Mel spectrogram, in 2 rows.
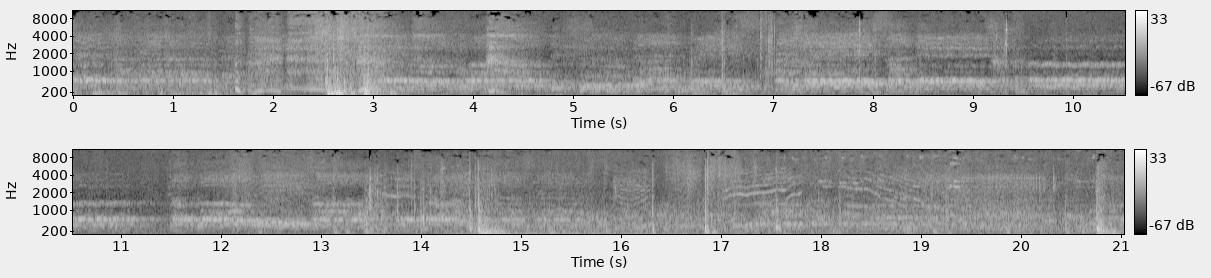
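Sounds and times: choir singing long notes: 0.0s - 1.9s, 2.7s - 21.0s
loud thumps: 13.4s - 18.4s.

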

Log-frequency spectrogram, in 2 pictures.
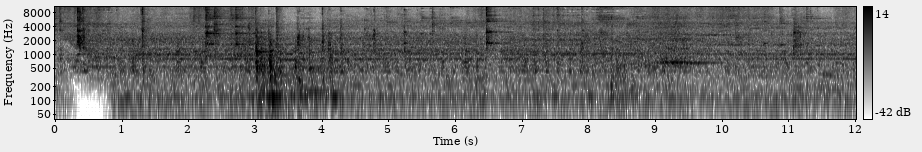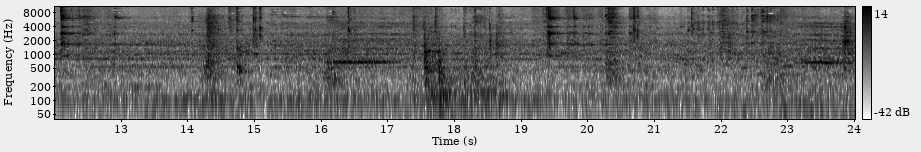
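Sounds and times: machinery hum: 0.0s - 24.0s
metallic clanks and clinks: 17.4s - 24.0s.

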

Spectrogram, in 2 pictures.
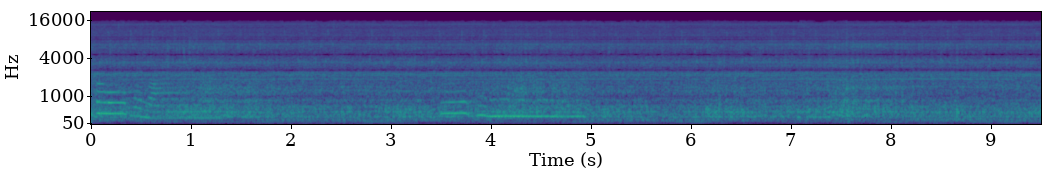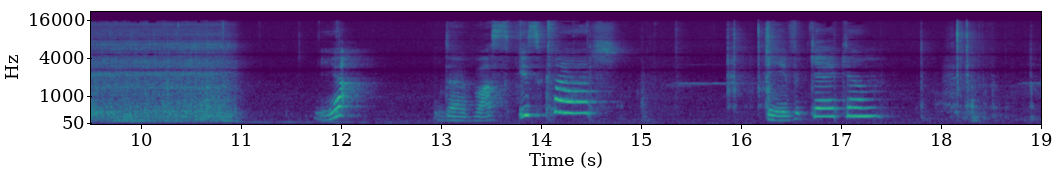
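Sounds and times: toy washing machine whirring: 0.0s - 11.0s.

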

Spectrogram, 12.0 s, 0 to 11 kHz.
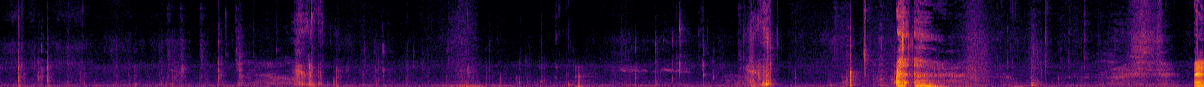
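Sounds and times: soft chewing: 0.0s - 9.0s
slurping broth from spoon: 4.4s - 5.2s.

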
